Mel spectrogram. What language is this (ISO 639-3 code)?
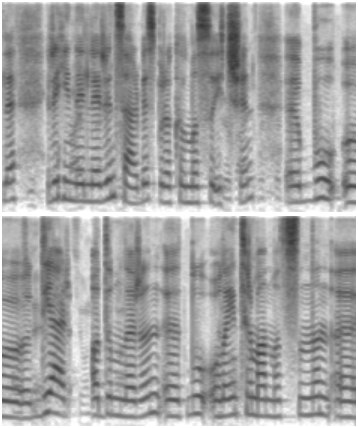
tur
